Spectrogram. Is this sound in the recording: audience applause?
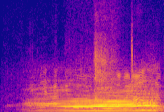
no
